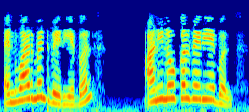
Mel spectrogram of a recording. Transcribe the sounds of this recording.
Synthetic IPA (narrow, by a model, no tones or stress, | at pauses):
enʋajəɾmẽɳʈʋeɾiebəls | a̰ñiloːkəlʋeɾiebəls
